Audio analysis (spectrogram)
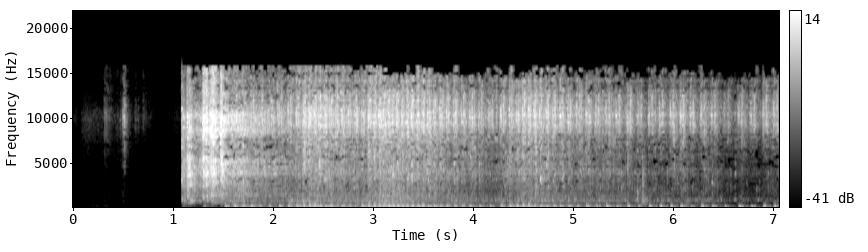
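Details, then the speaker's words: Honda C-series (Grand) motorcycle starting and idling: uneven knocking mixed into the running; one loose clutch bolt strikes the turning clutch, making noise when the clutch is operated. "dicek ternyata ini ada satu bot yang kendor ya Jadi pada saat koping ke sini itu kena k kopling ya jadi bunyi"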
